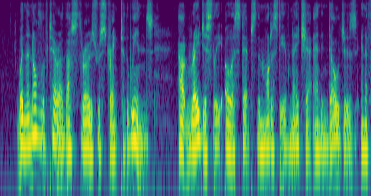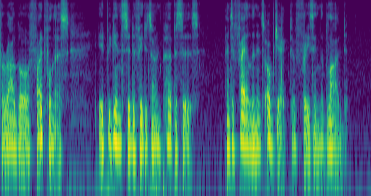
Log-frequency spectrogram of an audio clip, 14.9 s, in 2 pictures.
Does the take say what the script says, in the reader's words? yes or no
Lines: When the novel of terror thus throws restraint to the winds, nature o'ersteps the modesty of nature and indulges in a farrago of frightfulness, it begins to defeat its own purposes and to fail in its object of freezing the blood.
no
